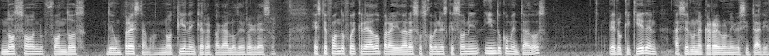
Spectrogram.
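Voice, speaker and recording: A man's dark, mellow voice moves at a moderate pace with ordinary pitch variation. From Bolivia, moved to the Washington DC area at age 10. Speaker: college access organization founder. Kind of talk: interview. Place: studio. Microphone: lapel.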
